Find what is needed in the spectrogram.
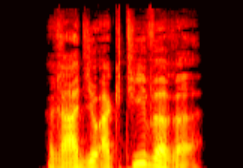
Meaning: inflection of radioaktiv: 1. strong/mixed nominative/accusative feminine singular comparative degree 2. strong nominative/accusative plural comparative degree
- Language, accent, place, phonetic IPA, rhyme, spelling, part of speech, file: German, Germany, Berlin, [ˌʁadi̯oʔakˈtiːvəʁə], -iːvəʁə, radioaktivere, adjective, De-radioaktivere.ogg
